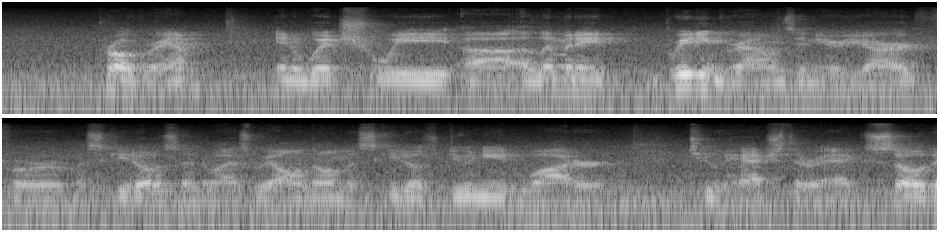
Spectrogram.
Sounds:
Speech

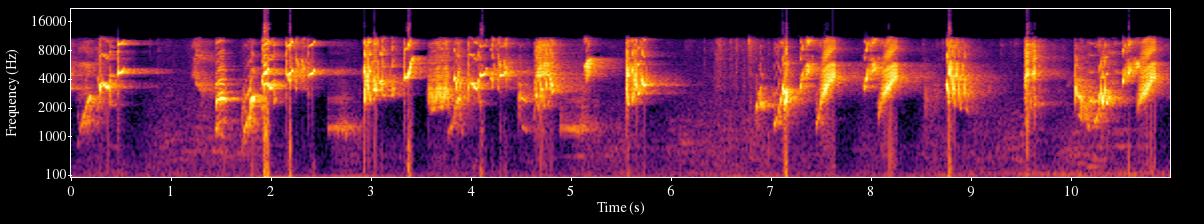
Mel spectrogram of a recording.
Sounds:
mynah bird singing

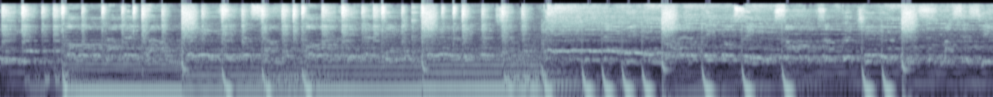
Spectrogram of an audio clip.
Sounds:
Music, Electronic music, Dubstep

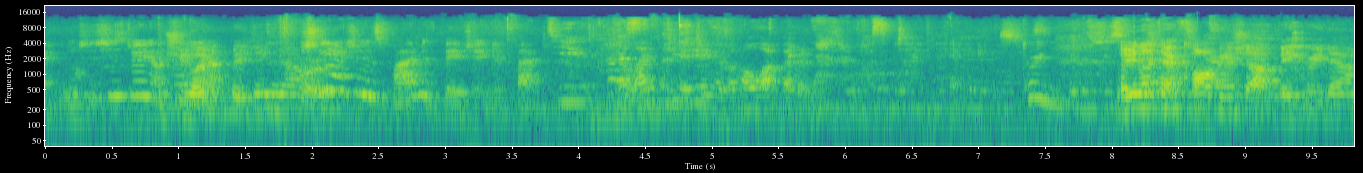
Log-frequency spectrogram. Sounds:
Speech

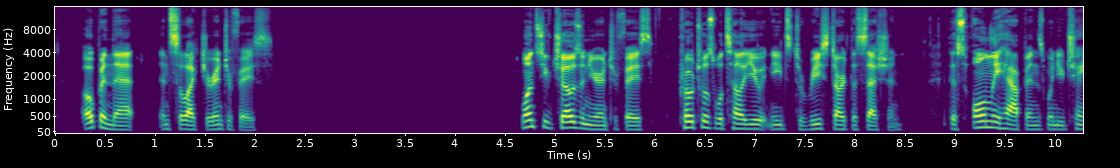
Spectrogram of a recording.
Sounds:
Speech

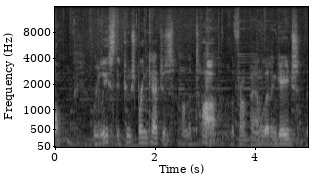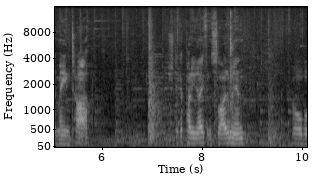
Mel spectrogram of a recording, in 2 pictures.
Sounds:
Speech, Music

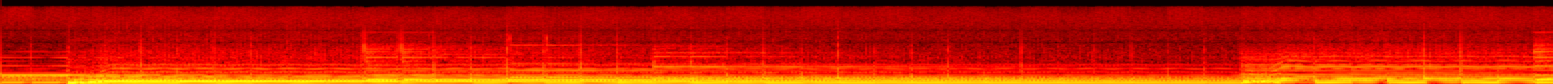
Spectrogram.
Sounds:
Music

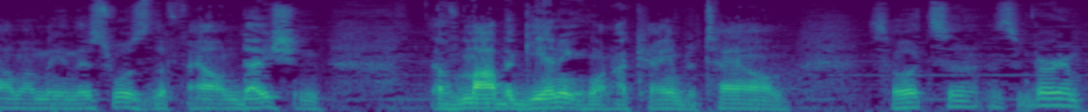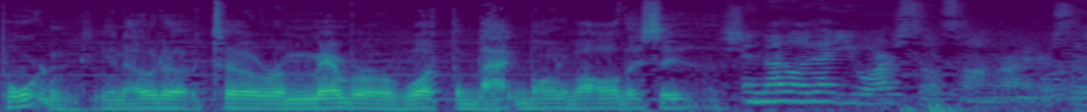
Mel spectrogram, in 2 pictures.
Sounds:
Speech

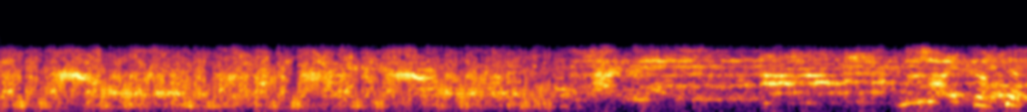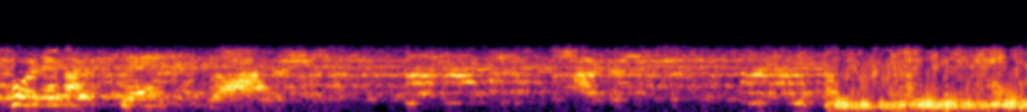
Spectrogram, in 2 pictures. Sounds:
Music

